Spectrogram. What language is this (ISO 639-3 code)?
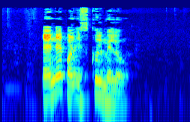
kxp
